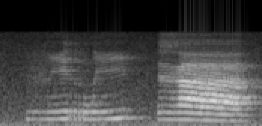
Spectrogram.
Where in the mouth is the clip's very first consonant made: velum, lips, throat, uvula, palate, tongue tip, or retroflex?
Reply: lips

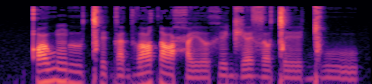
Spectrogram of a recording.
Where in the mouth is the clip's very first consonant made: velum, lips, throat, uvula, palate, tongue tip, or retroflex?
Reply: uvula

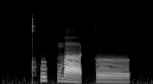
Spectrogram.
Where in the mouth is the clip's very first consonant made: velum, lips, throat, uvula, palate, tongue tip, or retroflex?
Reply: velum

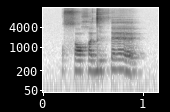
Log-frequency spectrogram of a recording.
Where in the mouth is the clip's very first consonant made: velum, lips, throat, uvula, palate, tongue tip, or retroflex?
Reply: tongue tip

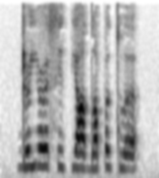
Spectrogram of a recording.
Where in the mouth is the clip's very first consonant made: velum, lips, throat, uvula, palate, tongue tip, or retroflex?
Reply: retroflex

